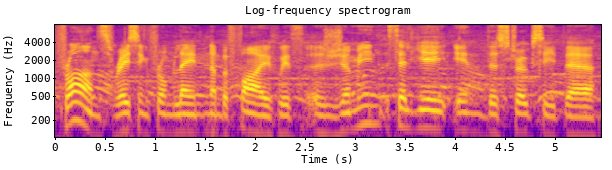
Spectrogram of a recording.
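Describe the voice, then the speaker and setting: A man calling a rowing race live as a commentator, with hesitant phrasing full of small pauses. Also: mid-range voice. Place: outdoor regatta commentary spot beside the grandstand. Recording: crowd noise behind. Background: crowd.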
